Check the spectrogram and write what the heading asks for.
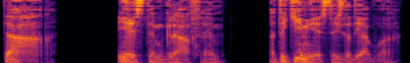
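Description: A man's voice: rumbling low, very animated, takes it slowly, gravelly, slightly rough, dry recording, studio quality, pitched below the performer's own voice, exaggerated voice. A man reading a sardonic, cocky rich man. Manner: sarcastic, blunt, probing questions. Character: cocky sardonic wealthy man, barefoot, sipping cognac.

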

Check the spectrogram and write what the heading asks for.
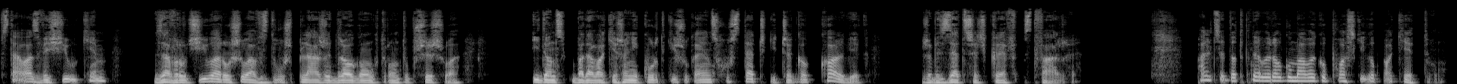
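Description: A man narrating an audiobook in an expressive, dramatic reading. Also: lowish voice, normal speed, breathy edge, no echo, clean studio sound.

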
